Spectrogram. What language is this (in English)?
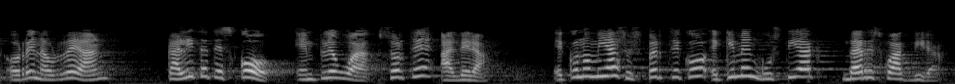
Basque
